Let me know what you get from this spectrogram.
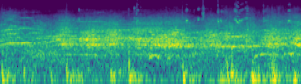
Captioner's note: crowd chants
